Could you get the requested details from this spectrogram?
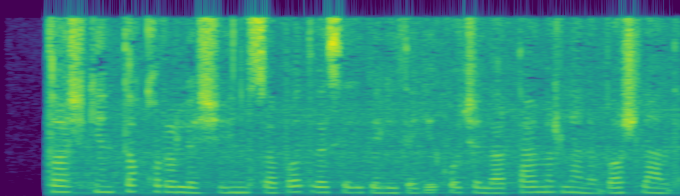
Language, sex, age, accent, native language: Uzbek, female, under 19, Toshkent shahri, Uzbek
